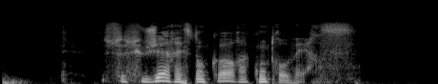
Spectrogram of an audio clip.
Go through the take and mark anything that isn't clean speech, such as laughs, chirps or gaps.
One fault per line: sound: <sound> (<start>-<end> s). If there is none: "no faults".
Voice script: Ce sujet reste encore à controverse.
no faults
